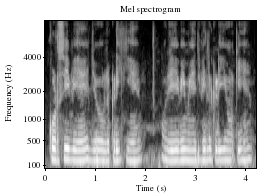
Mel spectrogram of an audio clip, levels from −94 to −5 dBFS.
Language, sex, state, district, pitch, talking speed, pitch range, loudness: Hindi, male, Uttar Pradesh, Lalitpur, 165 Hz, 210 wpm, 160-175 Hz, -15 LUFS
